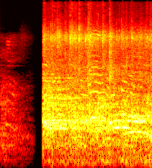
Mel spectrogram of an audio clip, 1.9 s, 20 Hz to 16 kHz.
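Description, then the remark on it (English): A football stadium crowd bursts into cheering as Ruben Reid cuts into the box and is brought down for a penalty at 0-0: after a half-second of faint murmur, a sudden loud, dense roar erupts and holds steady to the end. “You might be able to hear the cheer.”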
